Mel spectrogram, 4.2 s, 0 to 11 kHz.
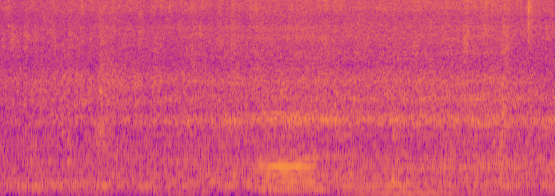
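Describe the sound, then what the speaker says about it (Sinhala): Water drains from a 200-litre animal tank during a water change: a continuous pumping gush with a low steady hum, rising slightly in the middle and otherwise constant. "වෝටර් චේන්ජ් එකක් දෙන්න වතුර අයින් කරලා තියෙන්නේ වතුර අයින් කරන ගමන් තියෙන්නේ"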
